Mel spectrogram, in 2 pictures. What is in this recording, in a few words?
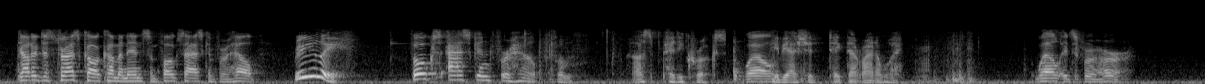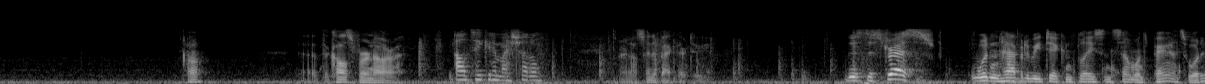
distress call; Serenity; Heart of Gold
